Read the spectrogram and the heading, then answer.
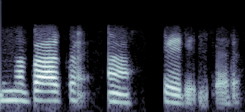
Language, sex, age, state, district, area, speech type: Malayalam, female, 60+, Kerala, Palakkad, rural, conversation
